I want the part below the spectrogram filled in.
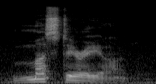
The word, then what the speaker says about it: mysterion: In print it looks like mysterion, M-Y-S-T, but that's pronounced mysterion.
